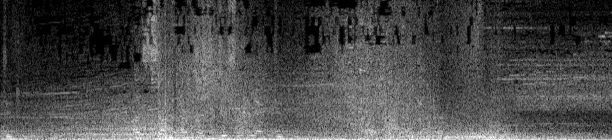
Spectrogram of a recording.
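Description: Game sound effects crash and boom as a base explodes.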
